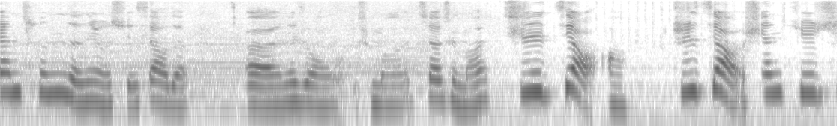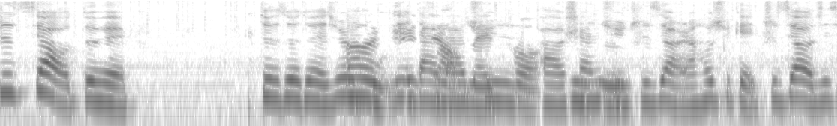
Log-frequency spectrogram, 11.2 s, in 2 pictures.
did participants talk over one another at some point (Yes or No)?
Yes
